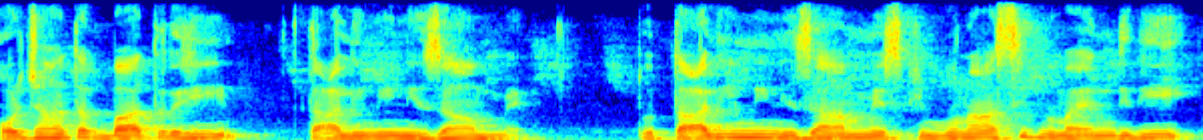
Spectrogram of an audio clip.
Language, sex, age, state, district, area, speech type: Urdu, male, 18-30, Bihar, Araria, rural, spontaneous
